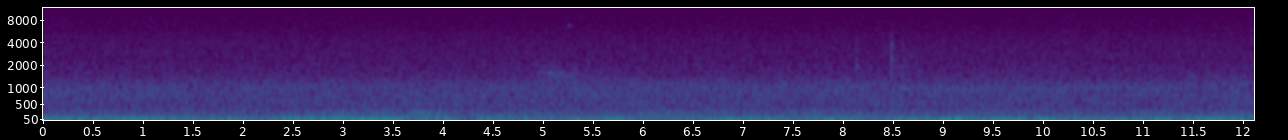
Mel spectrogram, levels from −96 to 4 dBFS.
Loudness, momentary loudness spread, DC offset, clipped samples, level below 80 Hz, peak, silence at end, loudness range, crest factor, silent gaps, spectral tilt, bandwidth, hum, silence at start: -62 LUFS; 5 LU; under 0.1%; under 0.1%; -58 dBFS; -40 dBFS; 0 s; 2 LU; 16 dB; none; -5.5 dB/octave; 11 kHz; none; 0 s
